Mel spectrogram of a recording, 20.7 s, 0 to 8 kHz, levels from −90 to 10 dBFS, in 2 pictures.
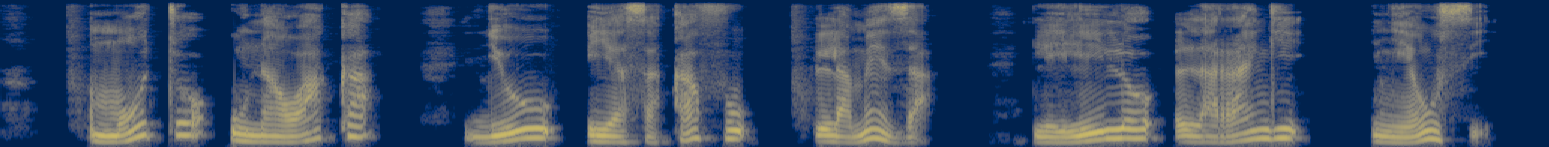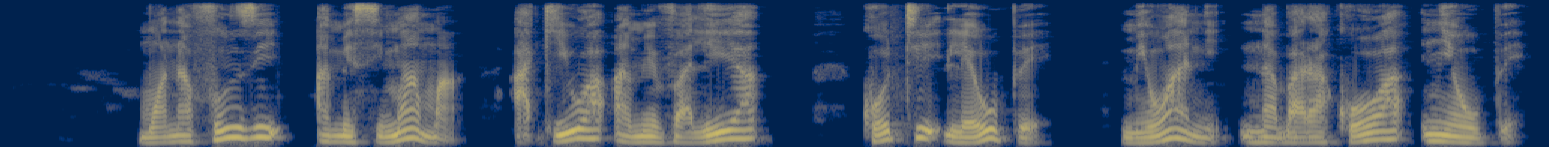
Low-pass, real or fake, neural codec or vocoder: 7.2 kHz; real; none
